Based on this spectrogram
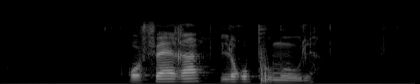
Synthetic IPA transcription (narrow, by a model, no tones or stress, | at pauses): ɣʊfɛɣalɪɣʊpʰumuːla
